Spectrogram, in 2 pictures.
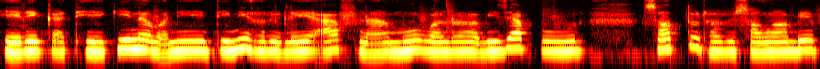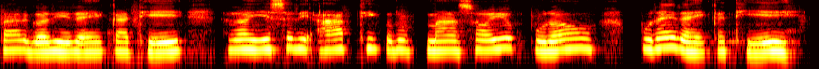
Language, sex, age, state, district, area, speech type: Nepali, female, 60+, West Bengal, Darjeeling, rural, read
